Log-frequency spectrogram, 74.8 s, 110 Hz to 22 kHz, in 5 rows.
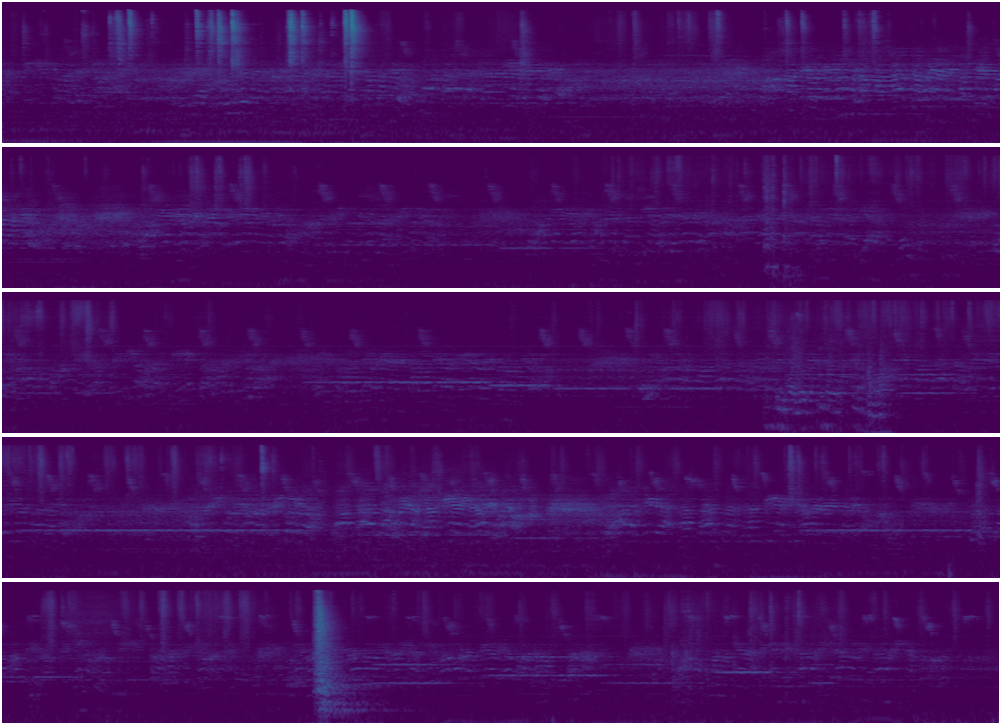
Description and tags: H4 - Vendedor ambulante y fondo-03
Street-vendor Vendedor-ambulante Mercadillo Street-market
